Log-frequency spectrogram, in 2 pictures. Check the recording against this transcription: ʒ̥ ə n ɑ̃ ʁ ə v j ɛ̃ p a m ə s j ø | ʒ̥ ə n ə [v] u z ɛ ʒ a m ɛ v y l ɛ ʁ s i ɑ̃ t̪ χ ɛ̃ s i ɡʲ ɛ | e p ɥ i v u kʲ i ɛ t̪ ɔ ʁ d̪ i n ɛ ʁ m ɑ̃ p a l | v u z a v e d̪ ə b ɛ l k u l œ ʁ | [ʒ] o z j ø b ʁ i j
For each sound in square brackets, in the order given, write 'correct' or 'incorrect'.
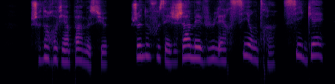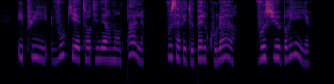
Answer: correct, incorrect: v

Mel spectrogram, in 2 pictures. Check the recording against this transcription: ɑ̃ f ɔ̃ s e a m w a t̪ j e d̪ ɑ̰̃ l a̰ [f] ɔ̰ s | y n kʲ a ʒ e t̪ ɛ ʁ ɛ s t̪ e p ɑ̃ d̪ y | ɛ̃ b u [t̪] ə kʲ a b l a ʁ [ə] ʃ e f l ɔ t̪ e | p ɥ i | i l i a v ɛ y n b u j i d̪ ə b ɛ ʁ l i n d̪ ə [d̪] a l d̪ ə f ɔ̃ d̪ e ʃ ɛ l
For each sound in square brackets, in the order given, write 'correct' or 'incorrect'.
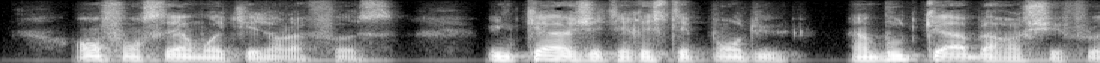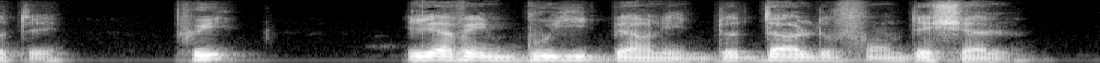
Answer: correct, incorrect: d̪, incorrect: a, correct

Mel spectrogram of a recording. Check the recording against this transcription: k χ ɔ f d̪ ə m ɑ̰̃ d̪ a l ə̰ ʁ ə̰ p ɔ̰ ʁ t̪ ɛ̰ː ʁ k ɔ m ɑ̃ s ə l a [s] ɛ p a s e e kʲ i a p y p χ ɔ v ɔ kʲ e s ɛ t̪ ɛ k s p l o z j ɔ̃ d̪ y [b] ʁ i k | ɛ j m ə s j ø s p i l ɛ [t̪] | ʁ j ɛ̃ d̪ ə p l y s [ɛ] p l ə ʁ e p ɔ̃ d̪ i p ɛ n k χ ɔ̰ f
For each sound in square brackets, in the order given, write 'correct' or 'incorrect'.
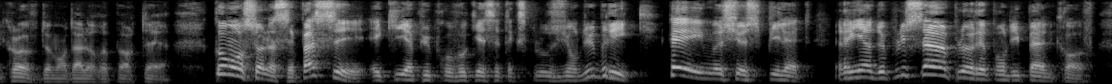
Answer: correct, correct, correct, incorrect: ɛ̃

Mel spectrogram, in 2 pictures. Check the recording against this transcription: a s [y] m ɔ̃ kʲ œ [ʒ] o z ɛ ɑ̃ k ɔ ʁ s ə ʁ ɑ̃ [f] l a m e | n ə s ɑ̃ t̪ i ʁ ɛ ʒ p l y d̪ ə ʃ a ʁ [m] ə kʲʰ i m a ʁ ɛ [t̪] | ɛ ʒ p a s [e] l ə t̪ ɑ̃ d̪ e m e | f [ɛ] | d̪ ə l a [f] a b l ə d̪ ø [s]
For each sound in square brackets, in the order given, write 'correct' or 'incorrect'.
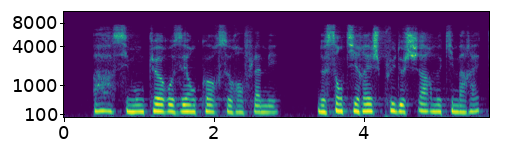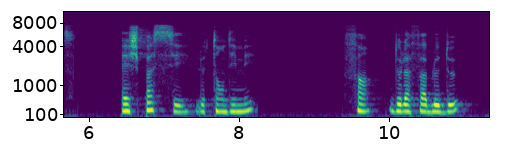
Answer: incorrect: i, incorrect: ʁ, correct, correct, correct, correct, incorrect: ɛ̃, correct, incorrect: none

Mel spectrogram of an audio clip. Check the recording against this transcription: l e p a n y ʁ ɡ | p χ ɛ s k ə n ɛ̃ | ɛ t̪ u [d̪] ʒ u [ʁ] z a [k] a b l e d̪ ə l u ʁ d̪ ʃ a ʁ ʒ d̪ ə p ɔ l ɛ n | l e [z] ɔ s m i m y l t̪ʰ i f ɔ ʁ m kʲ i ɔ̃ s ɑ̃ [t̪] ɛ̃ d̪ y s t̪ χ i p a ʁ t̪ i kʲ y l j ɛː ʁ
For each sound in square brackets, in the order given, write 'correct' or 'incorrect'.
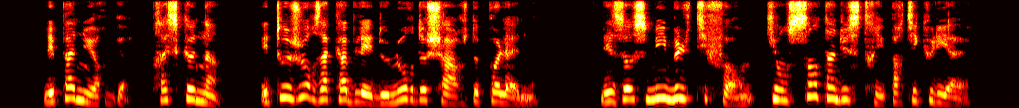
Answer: incorrect: none, correct, correct, correct, correct

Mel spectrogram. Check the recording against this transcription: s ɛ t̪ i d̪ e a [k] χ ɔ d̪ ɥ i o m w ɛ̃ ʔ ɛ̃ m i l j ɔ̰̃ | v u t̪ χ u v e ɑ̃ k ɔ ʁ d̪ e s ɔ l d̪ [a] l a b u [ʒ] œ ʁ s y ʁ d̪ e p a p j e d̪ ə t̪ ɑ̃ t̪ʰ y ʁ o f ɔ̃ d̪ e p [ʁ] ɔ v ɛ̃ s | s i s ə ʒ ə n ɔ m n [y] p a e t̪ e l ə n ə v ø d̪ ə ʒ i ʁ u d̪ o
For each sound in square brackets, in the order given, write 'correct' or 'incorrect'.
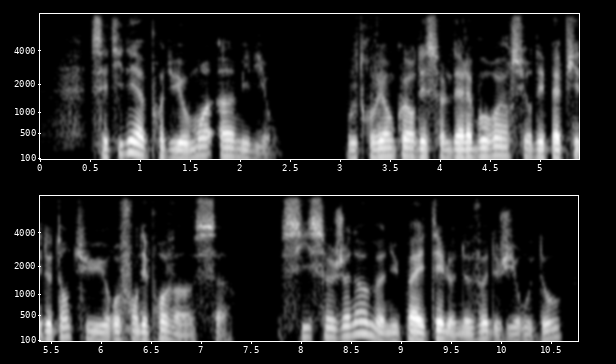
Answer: incorrect: p, correct, incorrect: ʁ, incorrect: χ, correct

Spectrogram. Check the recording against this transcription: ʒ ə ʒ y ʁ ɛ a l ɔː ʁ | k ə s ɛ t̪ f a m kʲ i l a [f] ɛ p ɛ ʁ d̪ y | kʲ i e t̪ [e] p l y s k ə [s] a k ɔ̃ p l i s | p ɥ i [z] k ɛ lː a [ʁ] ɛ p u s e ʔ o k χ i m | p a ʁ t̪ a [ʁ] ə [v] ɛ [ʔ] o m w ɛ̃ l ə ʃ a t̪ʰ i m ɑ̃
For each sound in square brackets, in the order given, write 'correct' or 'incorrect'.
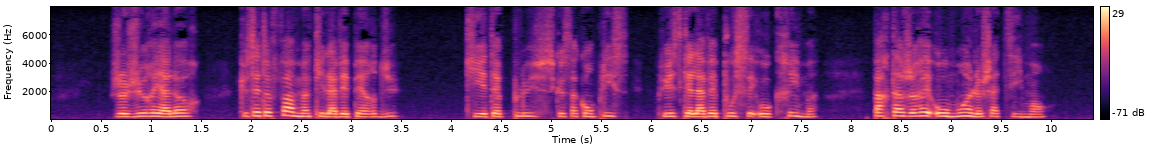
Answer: incorrect: v, incorrect: ɛ, correct, incorrect: s, incorrect: v, incorrect: ʒ, incorrect: ʁ, correct

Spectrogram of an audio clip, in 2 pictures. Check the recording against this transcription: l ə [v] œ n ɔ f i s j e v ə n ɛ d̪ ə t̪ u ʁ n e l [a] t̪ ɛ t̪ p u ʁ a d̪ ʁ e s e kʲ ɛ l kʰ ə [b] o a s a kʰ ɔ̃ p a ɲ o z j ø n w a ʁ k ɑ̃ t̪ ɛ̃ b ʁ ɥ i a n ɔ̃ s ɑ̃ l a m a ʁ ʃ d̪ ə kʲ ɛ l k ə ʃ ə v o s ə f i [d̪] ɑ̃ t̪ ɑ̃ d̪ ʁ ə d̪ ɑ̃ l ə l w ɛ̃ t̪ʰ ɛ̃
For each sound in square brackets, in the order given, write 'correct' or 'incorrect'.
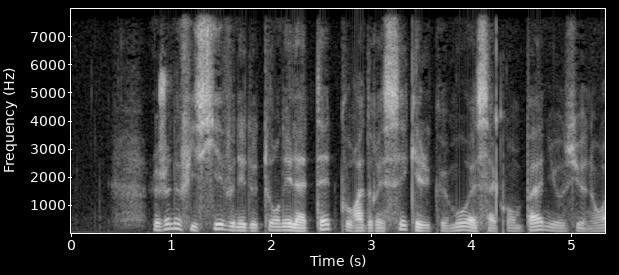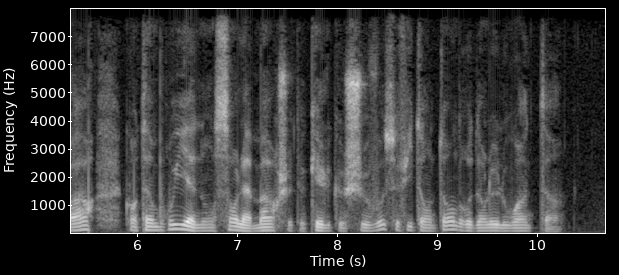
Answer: incorrect: ʒ, correct, incorrect: m, incorrect: t̪

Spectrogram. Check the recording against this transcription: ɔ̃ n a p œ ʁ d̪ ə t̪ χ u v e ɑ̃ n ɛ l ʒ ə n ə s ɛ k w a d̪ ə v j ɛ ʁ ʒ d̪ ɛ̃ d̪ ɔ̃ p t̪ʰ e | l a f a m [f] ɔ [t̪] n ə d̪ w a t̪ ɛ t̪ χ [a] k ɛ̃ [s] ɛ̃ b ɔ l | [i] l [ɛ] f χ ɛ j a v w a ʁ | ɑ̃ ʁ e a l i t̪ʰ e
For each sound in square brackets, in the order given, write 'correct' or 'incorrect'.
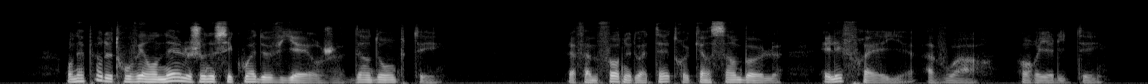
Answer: correct, correct, incorrect: ə, correct, incorrect: ɛ, correct

